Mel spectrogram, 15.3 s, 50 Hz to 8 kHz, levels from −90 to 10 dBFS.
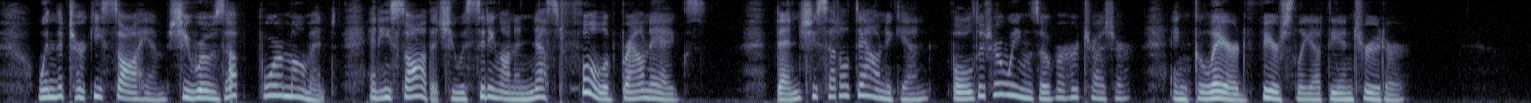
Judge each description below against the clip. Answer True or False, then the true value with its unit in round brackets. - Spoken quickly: False (165 wpm)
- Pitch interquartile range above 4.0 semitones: True (5.4 semitones)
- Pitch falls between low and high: False (200 Hz)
